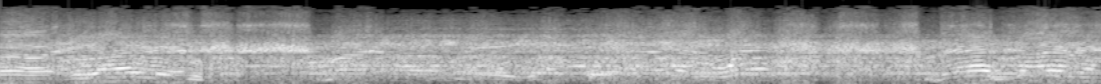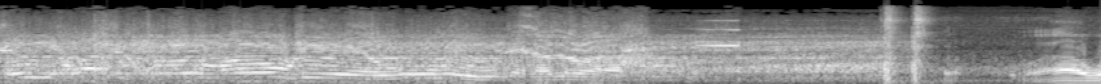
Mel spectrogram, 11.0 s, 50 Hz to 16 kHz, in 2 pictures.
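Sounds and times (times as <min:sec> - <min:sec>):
voice over radio speaker: 0:00.0 - 0:09.0
radio static hiss: 0:00.0 - 0:11.0.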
